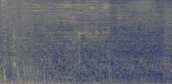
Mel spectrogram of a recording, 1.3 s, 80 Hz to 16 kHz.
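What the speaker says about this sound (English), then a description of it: "It froze and shattered." A frozen enemy shatters in Destiny 2 with a short, loud, bright crash of breaking ice that fades over about a second.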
